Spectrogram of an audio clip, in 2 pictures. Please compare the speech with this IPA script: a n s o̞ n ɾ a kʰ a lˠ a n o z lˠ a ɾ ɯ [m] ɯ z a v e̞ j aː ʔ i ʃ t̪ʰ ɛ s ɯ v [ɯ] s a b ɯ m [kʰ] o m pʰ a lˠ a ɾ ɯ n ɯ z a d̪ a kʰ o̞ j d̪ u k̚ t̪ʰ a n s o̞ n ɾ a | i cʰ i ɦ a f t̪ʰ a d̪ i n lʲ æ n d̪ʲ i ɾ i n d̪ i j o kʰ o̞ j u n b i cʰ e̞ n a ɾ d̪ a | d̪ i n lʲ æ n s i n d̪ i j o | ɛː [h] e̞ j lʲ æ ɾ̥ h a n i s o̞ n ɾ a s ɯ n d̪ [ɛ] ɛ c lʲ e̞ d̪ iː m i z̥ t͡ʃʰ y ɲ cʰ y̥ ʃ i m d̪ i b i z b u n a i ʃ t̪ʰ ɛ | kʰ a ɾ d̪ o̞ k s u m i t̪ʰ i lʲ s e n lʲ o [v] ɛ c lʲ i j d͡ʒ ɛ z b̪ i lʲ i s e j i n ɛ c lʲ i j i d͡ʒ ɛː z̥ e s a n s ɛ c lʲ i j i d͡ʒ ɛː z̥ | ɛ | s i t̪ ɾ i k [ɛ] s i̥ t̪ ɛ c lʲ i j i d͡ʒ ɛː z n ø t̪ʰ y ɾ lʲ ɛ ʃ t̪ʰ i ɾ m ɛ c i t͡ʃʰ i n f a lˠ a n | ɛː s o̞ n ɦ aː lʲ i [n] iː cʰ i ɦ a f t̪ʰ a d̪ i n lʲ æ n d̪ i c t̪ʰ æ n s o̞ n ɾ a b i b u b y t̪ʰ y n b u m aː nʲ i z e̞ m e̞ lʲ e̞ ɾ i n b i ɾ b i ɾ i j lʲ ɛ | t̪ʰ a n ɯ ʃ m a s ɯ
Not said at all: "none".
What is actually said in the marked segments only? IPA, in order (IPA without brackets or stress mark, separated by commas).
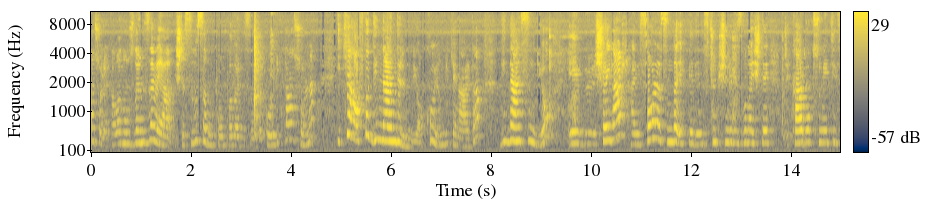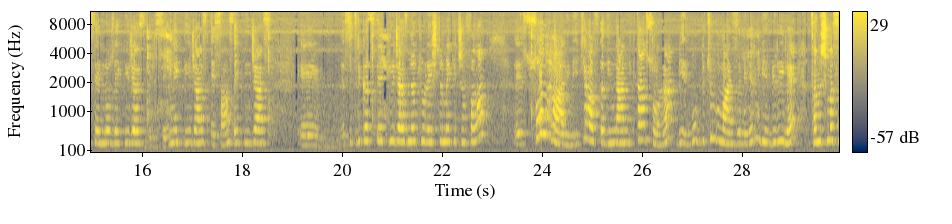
n, ɯ, pʰ, ʃ, a, z, a, n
